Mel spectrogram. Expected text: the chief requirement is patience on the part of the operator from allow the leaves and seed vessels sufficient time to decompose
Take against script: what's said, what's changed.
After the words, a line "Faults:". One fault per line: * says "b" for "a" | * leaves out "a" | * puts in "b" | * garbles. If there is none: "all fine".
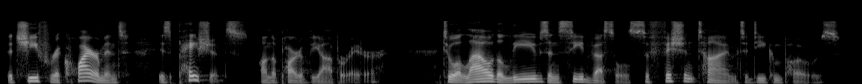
the chief requirement is patience on the part of the operator to allow the leaves and seed vessels sufficient time to decompose
Faults:
* says "to" for "from"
